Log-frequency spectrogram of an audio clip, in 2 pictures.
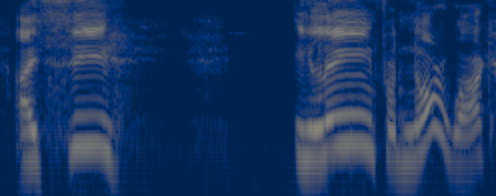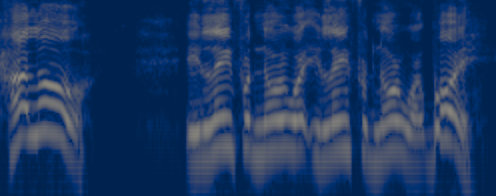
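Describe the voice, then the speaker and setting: A man speaks at a very slow pace with an extremely high pitch and lively intonation. Long pauses come often. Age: 60s. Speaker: gardening YouTuber. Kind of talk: live stream chat.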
